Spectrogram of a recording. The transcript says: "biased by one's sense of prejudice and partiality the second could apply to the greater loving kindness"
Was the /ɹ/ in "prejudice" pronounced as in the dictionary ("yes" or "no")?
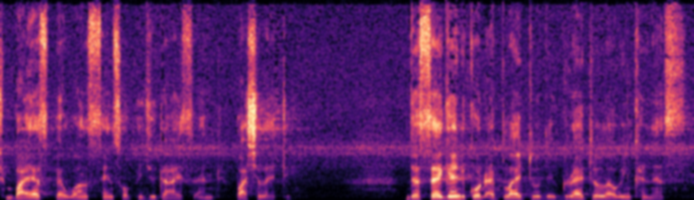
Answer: no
